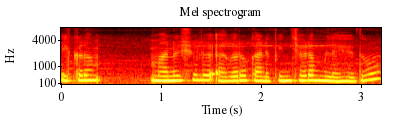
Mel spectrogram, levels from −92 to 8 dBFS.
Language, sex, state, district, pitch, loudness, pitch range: Telugu, female, Telangana, Karimnagar, 245 Hz, -11 LUFS, 235-260 Hz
